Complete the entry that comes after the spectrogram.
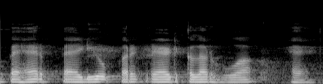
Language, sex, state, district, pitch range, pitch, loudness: Hindi, male, Uttar Pradesh, Shamli, 110-120 Hz, 115 Hz, -18 LUFS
